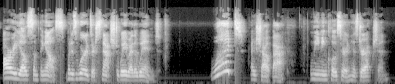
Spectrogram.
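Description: A woman reading a first-person children's adventure story aloud in an expressive storytelling style. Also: lowish voice. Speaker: read-aloud reader, elementary school.

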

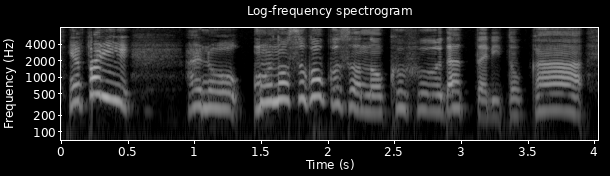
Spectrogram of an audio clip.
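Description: A woman's voice: high voice, very animated, moderate pace, darkish tone, no room sound, clean studio sound. A woman co-hosting a casual free talk, chatting politely and eagerly as a voice actress.

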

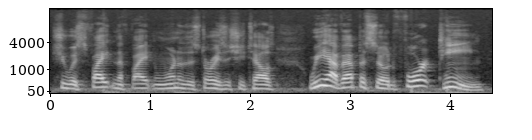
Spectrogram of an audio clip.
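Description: A man's voice: fairly high pitch, lively intonation, brisk, darkish tone. A man in his fifties co-hosting a news talk, telling stories and commenting conversationally in an earnest, emphatic way. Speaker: co-host of a Native news live stream. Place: indoor studio at a desk with a backdrop.

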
